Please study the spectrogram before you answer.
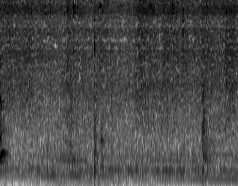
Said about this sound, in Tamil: சீக்கிரமாகவே இந்த முருங்கைக்கீரை வதங்கி வந்துடும் பாருங்க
